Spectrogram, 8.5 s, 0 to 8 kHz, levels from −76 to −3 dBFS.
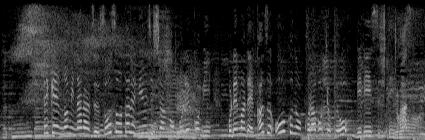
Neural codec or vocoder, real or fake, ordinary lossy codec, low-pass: none; real; none; none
